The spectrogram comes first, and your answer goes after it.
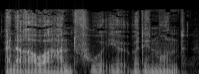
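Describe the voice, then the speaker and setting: A man reading a novel's prologue aloud as a voice-over translator, in a measured, calm way. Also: rumbling low, husky.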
